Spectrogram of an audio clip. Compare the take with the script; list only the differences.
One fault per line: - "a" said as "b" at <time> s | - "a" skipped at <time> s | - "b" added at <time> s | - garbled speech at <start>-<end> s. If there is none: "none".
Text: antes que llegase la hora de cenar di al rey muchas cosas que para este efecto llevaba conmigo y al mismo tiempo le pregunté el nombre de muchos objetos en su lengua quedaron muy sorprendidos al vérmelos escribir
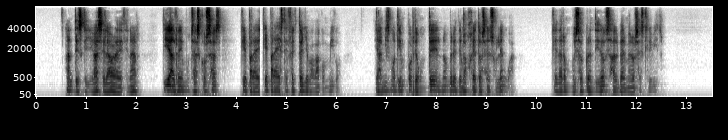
- "que para" added at 4.5 s
- "le" skipped at 7.5 s
- "muchos" skipped at 8.5 s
